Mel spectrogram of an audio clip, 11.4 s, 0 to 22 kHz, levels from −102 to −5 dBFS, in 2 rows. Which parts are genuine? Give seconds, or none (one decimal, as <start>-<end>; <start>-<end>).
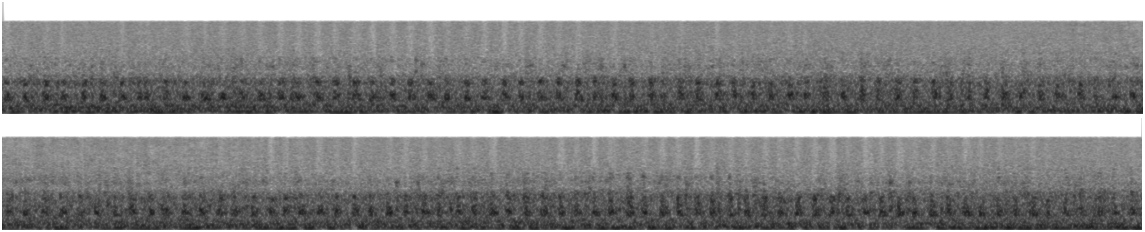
0.0-5.3; 7.1-11.4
